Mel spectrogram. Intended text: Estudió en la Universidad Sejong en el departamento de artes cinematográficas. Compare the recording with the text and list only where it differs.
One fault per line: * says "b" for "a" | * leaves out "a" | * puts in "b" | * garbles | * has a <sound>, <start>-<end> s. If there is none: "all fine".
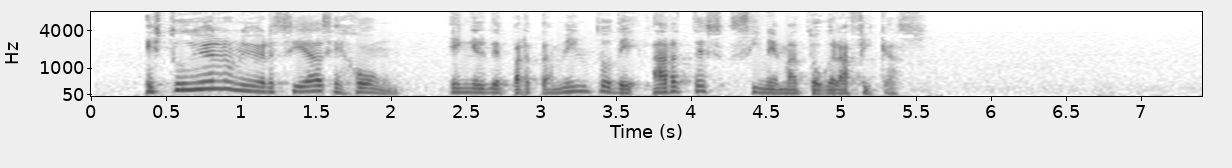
all fine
